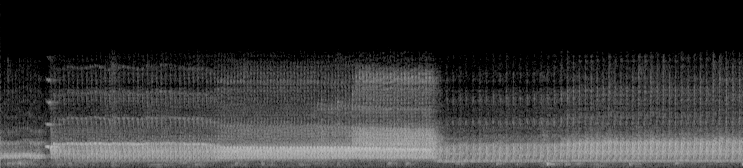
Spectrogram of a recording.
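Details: Waterslager (Malinois) canary sings a long, smooth, held tone that shifts pitch, then breaks into a rapid, bubbling, water-like roll.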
